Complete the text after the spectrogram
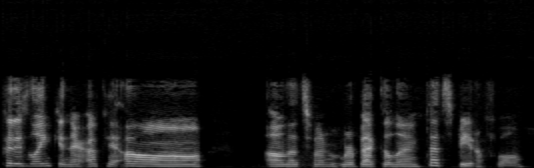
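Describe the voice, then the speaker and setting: A woman's voice: medium pitch, fairly even intonation, unhurried, a crowd in the background. A woman in her forties hosting a casual interview, with an informal, reactive way of talking. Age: 40s.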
